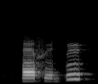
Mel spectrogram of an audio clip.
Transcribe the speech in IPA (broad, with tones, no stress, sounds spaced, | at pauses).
ɛ˩ f y˩ d p y˥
